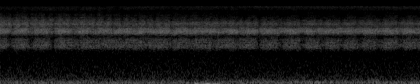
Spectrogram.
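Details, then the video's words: Cicadas in a dense chorus: a steady, unbroken high buzzing hiss with a faint rapid pulsing, steady in loudness throughout, with no other clear sounds. "45 min de chant des cigales"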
